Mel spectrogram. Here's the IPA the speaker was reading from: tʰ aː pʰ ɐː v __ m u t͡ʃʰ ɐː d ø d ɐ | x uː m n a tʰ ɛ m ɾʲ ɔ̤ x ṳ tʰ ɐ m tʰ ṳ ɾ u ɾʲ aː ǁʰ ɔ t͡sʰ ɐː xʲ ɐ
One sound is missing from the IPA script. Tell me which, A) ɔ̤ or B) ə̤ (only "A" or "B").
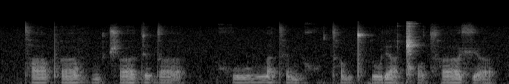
A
